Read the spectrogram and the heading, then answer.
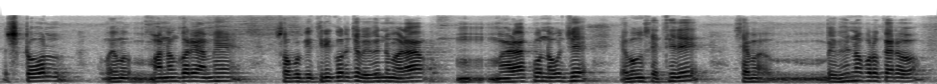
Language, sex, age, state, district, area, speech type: Odia, male, 45-60, Odisha, Mayurbhanj, rural, spontaneous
